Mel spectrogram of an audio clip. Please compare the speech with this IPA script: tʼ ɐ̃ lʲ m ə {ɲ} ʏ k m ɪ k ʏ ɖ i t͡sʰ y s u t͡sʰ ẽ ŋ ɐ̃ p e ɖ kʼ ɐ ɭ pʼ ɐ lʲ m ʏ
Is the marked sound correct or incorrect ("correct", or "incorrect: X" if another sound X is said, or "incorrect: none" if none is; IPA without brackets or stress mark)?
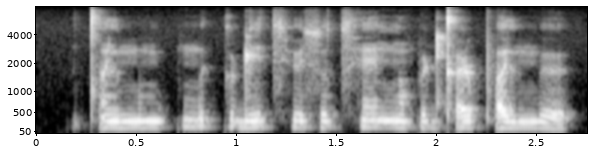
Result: incorrect: m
